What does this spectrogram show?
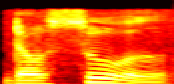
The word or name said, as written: Mato Grosso do Sul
